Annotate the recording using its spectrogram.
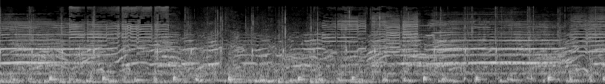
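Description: Music of wind instruments holding long high notes over a quick, steady drumbeat, with a crowd cheering.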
